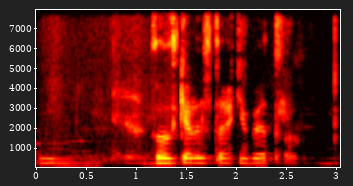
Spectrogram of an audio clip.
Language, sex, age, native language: Icelandic, male, 10, Icelandic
